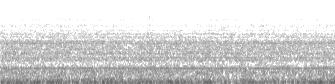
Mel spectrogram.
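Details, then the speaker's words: Hikvision recorder with replacement fan, cover off: soft steady whoosh with faint even hum, no rattle or ticking; quieter than original Chinese-made fan, runs constantly but tolerable; normal fan running. "yeah it won't bother me this won't bother me i can work alongside this because i like quiet you know"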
